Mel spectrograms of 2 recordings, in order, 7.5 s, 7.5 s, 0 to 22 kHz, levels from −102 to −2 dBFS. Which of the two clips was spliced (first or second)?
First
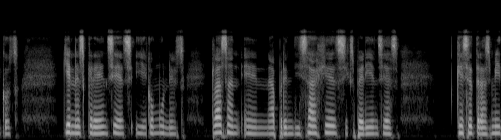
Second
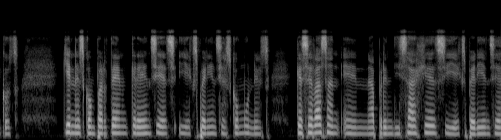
first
